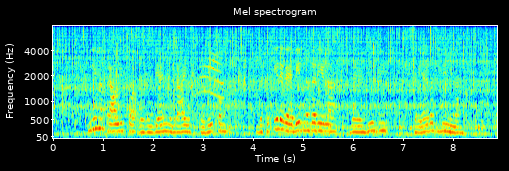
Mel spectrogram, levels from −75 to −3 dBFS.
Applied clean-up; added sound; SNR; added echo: none; Cat + Water tap, faucet / Liquid; 4 dB; none.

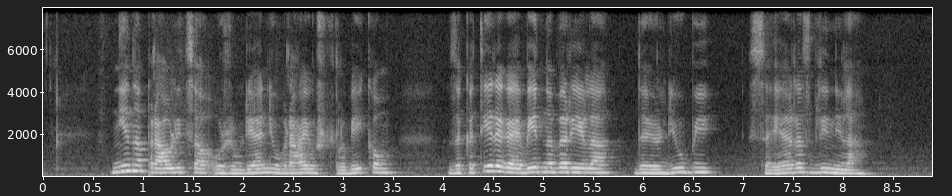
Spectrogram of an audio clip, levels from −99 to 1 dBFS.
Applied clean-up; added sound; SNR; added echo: none; none; none; none.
